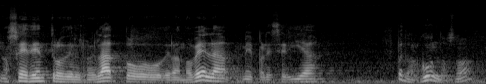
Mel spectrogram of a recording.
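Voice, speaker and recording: Moderate pace from a man at medium pitch, ordinary pitch variation, audible room echo. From Ecuador, Ambato. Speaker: artist. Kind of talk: panel discussion.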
